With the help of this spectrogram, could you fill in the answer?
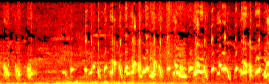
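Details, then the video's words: Yellow-vented bulbul song played to provoke rival bulbuls: a few gurgled notes, a short gap, then a fast excited stream of sharp liquid chirps, about three per second, over faint low noise. "Pancingan dan Masteran Trucukan"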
